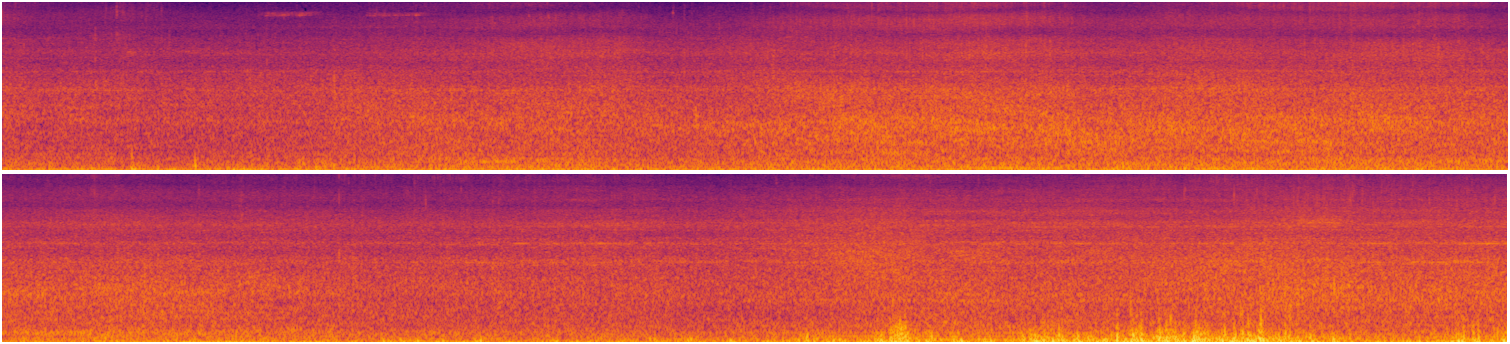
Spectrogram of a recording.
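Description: City street ambience: steady road traffic noise from passing cars. A low rumble grows louder and gustier in the last several seconds.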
